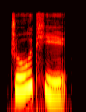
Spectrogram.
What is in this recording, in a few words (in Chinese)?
"主体", Chinese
